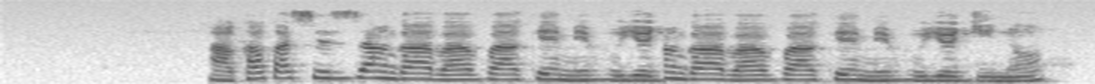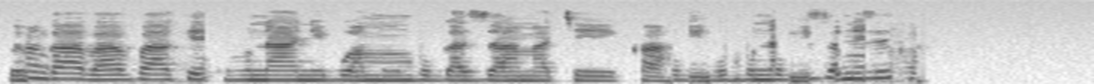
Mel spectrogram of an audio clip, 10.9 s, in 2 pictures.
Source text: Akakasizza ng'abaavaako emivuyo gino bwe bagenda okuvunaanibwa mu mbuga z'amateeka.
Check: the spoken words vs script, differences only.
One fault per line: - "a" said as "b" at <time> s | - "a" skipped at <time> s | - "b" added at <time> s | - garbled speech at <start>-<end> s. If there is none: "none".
- "ng'abaavaako emivuyo" added at 3.4 s
- "bagenda" said as "ng'abaavaako" at 5.7 s
- garbled speech at 8.8-10.1 s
